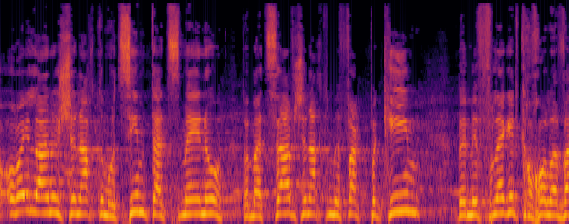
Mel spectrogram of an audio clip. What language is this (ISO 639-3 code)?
heb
